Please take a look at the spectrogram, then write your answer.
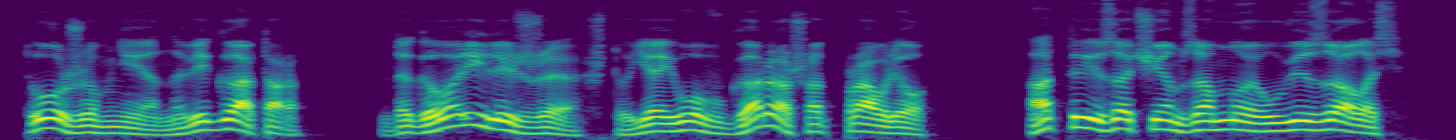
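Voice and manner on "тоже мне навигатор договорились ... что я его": plain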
